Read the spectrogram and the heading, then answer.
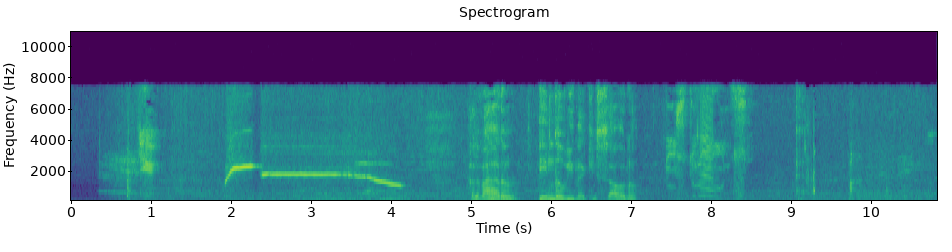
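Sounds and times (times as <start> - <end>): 
person whistling into a house door intercom in Naples: 2.0 - 4.2
speech: 5.0 - 7.8.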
